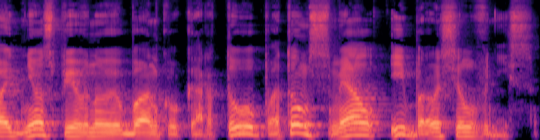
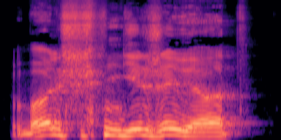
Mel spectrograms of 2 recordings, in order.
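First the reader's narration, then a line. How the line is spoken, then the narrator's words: Short laugh. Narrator (Russian): капитан Фрэнк хохотнул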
